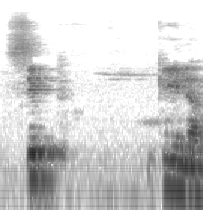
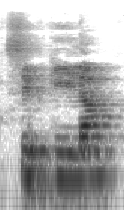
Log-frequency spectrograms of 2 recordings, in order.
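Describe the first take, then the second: First: Soft, split in two with a long pause; dictation. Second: Said in the usual way. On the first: Shown as a demonstration. Teacher giving students time to write the pass name, broken dictation. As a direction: dictate it low and piece by piece. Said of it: "लिख लीजिएगा". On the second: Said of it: "कौन सा?".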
